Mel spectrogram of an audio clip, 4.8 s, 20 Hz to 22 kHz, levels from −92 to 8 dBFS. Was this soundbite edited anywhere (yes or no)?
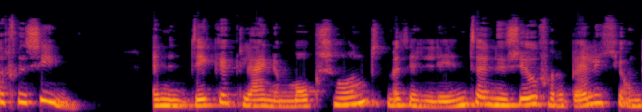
no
